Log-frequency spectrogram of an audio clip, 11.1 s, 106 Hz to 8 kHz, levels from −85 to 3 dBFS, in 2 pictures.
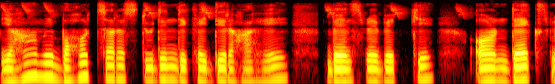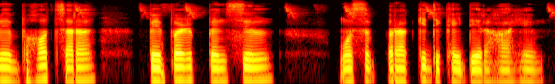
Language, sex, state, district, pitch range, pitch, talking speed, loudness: Hindi, male, Arunachal Pradesh, Papum Pare, 115-130 Hz, 125 Hz, 150 wpm, -20 LUFS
